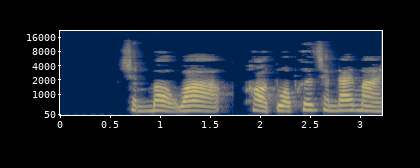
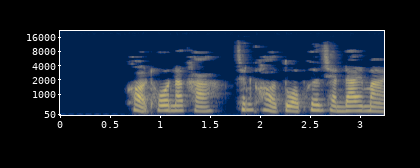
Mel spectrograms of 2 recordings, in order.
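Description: First: Slow, firmer, a bit louder repeat; rising annoyance. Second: Slow, sweetly polite ask; sweet polite request. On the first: Woman repeats her request to the man, annoyed. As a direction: press each word, losing patience. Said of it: "อารมณ์เริ่มเดือดดาล ... ด้วยความไม่พอใจ". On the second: Woman politely asks stranger for her friend, sweetly. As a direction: ask nicely, unhurried and sweet. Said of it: "เจ้าของเสียงหวาน". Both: A narrator's reading.

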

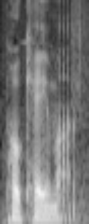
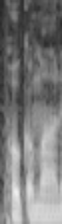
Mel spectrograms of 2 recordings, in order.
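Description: First: Pokemon with KAY, like the end of [name]; "Pokemon", middle vowel a clear ay; said as po-KAY-mon. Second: Pokemon with a weak UH in the middle; "Pokemon", middle vowel reduced to uh, softer; said as POKE-uh-mon. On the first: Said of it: "Just like [name]". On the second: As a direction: say "Pokemon" as poh-kuh-mon. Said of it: "it's not Pokemon". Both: Shown as a demonstration.

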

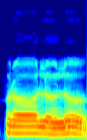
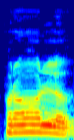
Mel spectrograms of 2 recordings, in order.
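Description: First: ప్రోలులు in three syllables, single ల sounds; ప్రోలులు with each లు separate; ordinary undoubled pronunciation. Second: ప్రోళ్ళు with a firmly doubled ళ్ళ; ప్రోళ్ళు in two tight syllables; emphatic double consonant. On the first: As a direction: say ప్రోలులు evenly without doubling. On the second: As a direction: press on the held ళ్ళ in ప్రోళ్ళు. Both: Shown as a demonstration. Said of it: "ఇది సాధారణం పలికేస్తే".

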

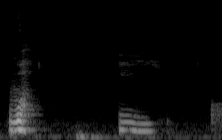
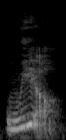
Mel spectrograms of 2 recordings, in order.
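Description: First: "Wah-e-o" in three soft, separated sounds; phonics-style "Wah-e-o", not blended; sounded out. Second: Said in the usual way. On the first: Shown as a demonstration. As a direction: sound out "Wah-e-o" slowly, gaps between. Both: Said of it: "Look at this".

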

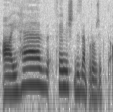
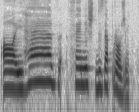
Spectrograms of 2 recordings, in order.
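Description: First: Slow softer repeat. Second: Chanted, very slow, have stressed; chanted, lead the class reading in unison. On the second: Chanted, teacher reading the example aloud with students. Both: Shown as a demonstration. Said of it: "نقول مع بعض كده".

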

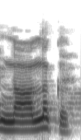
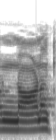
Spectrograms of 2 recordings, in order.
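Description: First: ਨਾਨਕ with two plain dental n sounds; both nannas. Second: ਨਾਨਕ with retroflex n, naanak as naaṇak; mistaken nana. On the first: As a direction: keep both n's of ਨਾਨਕ uncurled. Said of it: "ਦੋਵੇਂ ਨੰਨੇ।". (ਨਾਨਕ ਵਿੱਚ ਦੋਵੇਂ ਨੰਨੇ) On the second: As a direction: curl the middle n of ਨਾਨਕ. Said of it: "ਨਾਣੇ ਲਾ ਜਾਂਦੇ ਹਾਂ". (ਨਾਨਕ ਵਿੱਚ ਣਾਣਾ ਬੋਲੋ) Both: Shown as a demonstration.

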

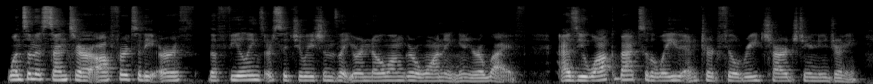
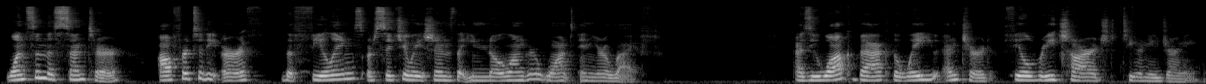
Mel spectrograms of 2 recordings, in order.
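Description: First: Said in the usual way. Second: Measured, with pauses between steps; slow reading. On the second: Shown as a demonstration. Reiterating the steps for letting go, slow reading. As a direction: read it out unhurriedly, phrase by phrase. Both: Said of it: "I'll try to read it slowly".

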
